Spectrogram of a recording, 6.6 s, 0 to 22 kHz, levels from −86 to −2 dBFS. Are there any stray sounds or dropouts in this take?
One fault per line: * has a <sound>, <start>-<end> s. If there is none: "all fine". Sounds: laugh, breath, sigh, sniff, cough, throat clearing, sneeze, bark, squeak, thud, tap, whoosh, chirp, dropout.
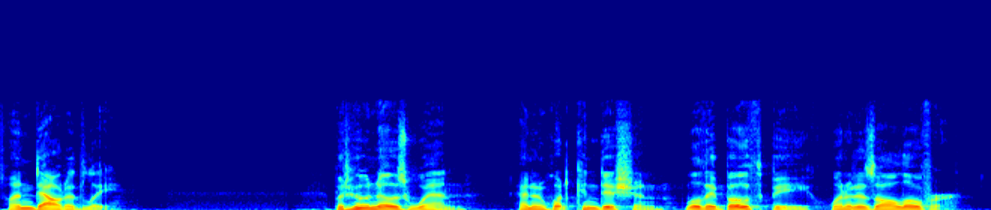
all fine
